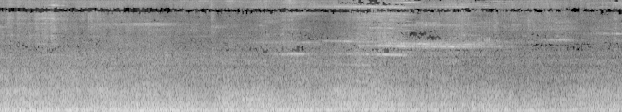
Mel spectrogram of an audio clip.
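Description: CSX freight train of autorack cars rolling past, a steady rumble of steel wheels on rail. Short high-pitched wheel squeals come in around the middle, and the rumble eases off slightly near the end.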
